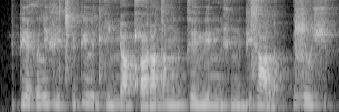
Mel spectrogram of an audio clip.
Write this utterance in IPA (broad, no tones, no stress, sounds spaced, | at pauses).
pʲ æ θ ɯ l i vʲ ø t͡sʼ y pʲ ø l ø d k i ɲ ɯ qʼ u ɾ ɑ d ɑ ŋ n ɯ k e mʲ æ ŋ y ç ɲ y bʲ e z ɑ l | ɮ ɯ ç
